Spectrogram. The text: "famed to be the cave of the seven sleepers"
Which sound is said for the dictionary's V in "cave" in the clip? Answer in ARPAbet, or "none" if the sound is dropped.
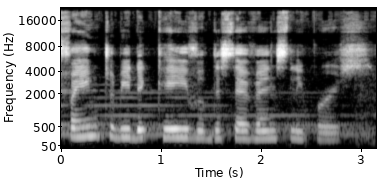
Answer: V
